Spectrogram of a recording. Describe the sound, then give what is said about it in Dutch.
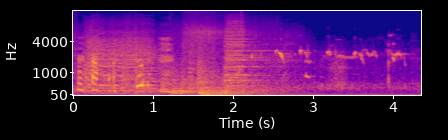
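Outdoor meadow ambience in a meadow near Wisp, opening with a broad, rustling wash of noise, then a bird sings a string of quick, high chirps and short warbling phrases, clear. “we zijn in een weiland bij Wisp”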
